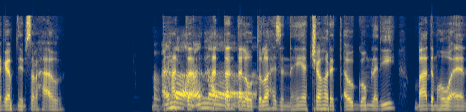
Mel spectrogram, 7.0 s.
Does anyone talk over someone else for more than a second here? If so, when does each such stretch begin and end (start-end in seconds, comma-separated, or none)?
2.4-3.9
